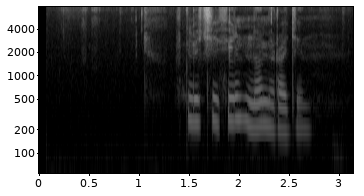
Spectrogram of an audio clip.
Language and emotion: Russian, neutral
